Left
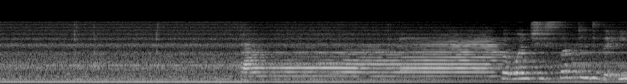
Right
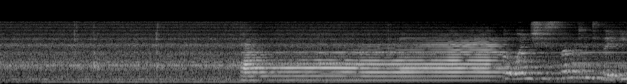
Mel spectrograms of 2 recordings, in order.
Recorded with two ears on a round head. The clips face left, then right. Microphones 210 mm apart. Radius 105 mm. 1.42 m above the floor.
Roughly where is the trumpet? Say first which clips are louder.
Even; centre.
